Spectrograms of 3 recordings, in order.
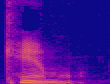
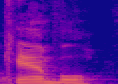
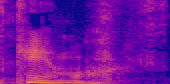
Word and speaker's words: Campbell: east side of Youngstown, spelled Campbell, pronounced Camel. Don't call it Campbell. Don't call it Campbell. They'll beat you up. It's Camel.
